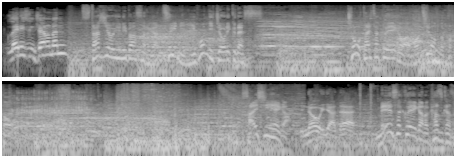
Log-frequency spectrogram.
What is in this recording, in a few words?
Japanese, Japanese Male; NBC Studio Universal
